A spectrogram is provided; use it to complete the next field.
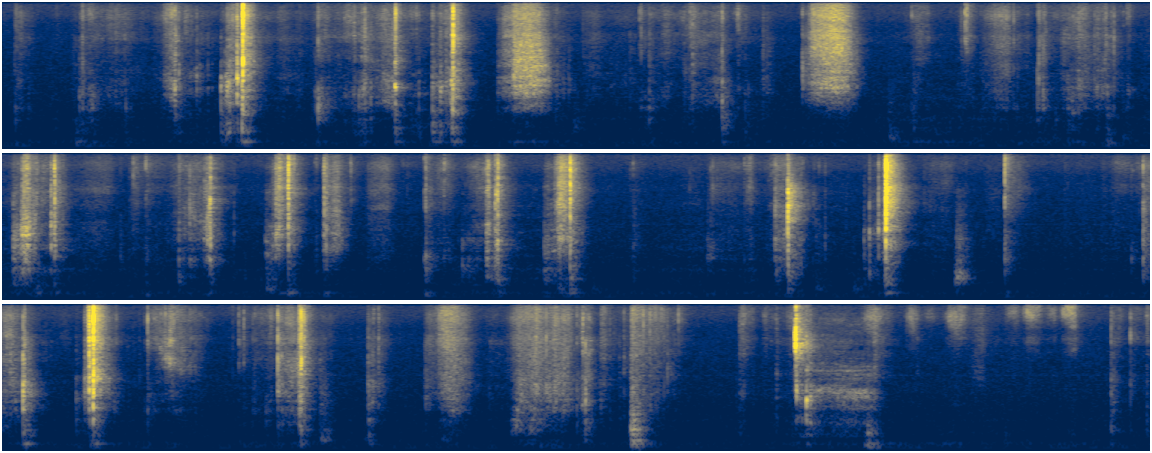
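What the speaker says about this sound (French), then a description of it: "on va étaler les cartes et on va faire le tirage" Tarot cards being spread across a table, a faint series of soft scattered slides, taps and papery flicks in irregular bursts with quiet gaps between them.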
